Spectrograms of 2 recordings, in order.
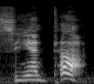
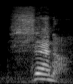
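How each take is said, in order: First: The word ends in an audible 'nta' sound. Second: The word ends in a plain 'na' sound. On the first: The speaker calls it right. "the real pronunciation of Senna is Sienta" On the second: The speaker calls it wrong. "the Italians say this wrong"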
